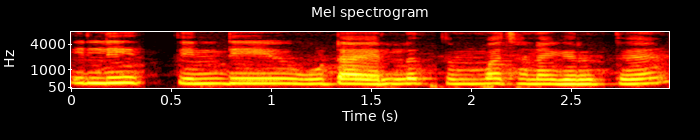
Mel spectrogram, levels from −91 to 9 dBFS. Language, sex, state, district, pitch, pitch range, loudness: Kannada, female, Karnataka, Raichur, 255 Hz, 245-265 Hz, -15 LUFS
